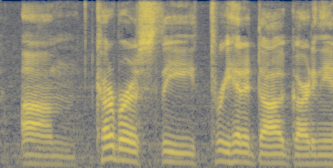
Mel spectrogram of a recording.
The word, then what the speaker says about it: Kerberos: It's actually Greek and would normally be Kerberos, because they didn't have a soft C sound. Kerberos, the 3-headed dog guarding the entrance to the underworld, exactly.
